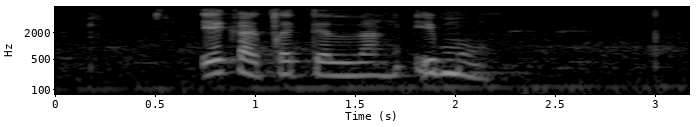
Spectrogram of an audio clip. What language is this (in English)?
Southern Sotho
